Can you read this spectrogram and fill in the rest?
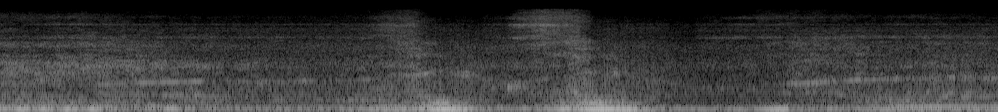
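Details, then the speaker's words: Carbureted engine idling after a new accelerator pump; a low, even rumble with a couple of brief swells and no knocks or misses, though one lifter is known to tick at times: a normal, settled idle. "this old girl is always run good yeah until the lifter goes to ticking"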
